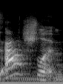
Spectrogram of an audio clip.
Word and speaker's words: Ashlyn: at me, and he goes, "How do you pronounce your name?" And I was like, "My name is Aislinn."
